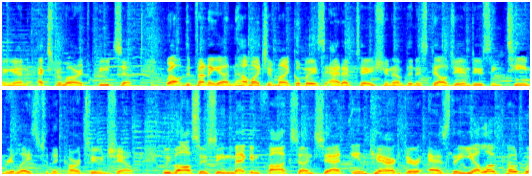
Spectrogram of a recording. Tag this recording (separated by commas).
Music, Speech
